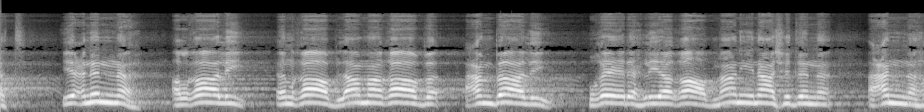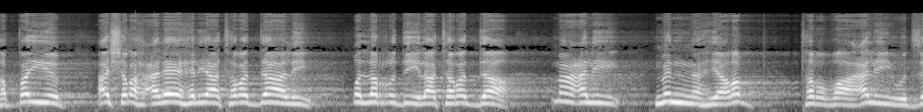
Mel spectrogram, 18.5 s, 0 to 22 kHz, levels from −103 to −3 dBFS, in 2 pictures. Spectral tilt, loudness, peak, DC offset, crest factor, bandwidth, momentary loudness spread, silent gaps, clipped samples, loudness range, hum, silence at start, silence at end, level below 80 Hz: -4.5 dB/octave; -14 LUFS; 0 dBFS; under 0.1%; 14 dB; 15 kHz; 12 LU; none; under 0.1%; 2 LU; none; 0 s; 0 s; -58 dBFS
